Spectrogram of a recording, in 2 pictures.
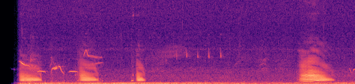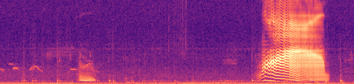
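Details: An edible frog (Pelophylax kl. esculentus) being swallowed by a grass snake (Natrix natrix) gives loud, harsh, wailing cries in separate bursts, with a steady low hum underneath.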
